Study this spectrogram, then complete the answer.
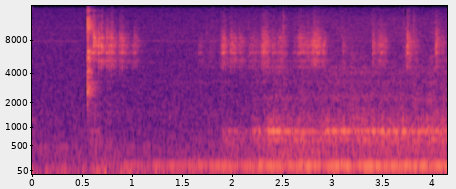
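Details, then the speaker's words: Vintage 36-inch Emerson Casablanca friction drive ceiling fan, new in box, first power-up before wall speed control installed: motor hum spinning up with light irregular ticking rattle; owner suspects loose canopy; rattle on start-up. "It may be the canopy making that noise, so when I get that tightened up, that may stop that noise."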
